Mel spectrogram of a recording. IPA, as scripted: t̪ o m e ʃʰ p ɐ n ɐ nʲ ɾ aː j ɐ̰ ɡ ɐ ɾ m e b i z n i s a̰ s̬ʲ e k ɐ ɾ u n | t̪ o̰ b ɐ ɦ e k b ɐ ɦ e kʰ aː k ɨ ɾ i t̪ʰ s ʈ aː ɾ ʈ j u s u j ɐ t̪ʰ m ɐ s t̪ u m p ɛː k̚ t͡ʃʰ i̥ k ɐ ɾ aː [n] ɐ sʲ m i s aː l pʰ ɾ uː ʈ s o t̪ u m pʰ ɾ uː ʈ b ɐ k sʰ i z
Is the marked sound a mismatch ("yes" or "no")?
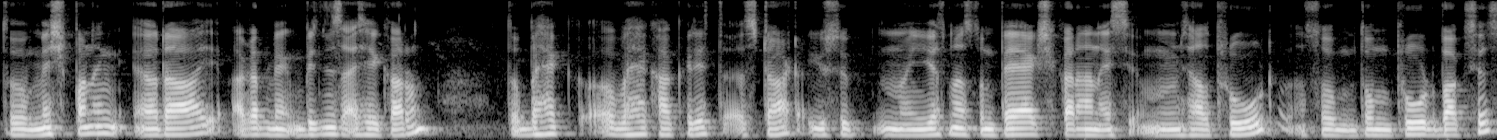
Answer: no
